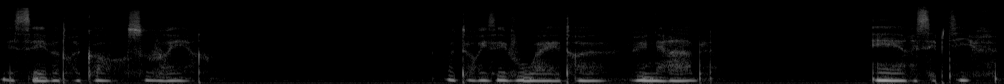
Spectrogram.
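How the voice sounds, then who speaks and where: A woman leads a guided meditation in a very breathy, husky near-whisper. Her voice is low and stays on an even, gentle line. She gives each instruction softly, then leaves room before the next. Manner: soft, soothing, unhurried instruction with long pauses. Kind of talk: guided yoga nidra meditation.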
